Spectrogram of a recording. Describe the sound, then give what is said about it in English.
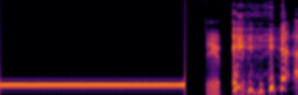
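A censorship bleep: one steady, loud, mid-pitched tone held for nearly two seconds, cutting off sharply before people start talking. “do you want to beep that? I don't know. I almost decided not to. So let's beep all of this.”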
